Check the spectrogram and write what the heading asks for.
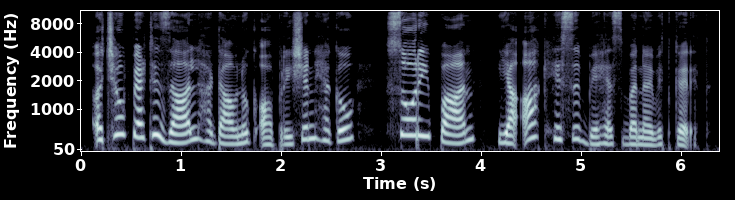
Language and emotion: Kashmiri, neutral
